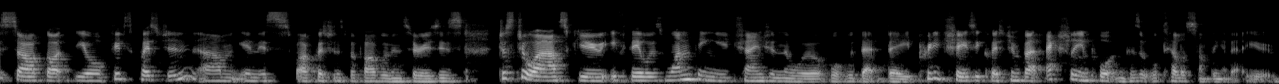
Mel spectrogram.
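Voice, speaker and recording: With an Australian accent, a woman speaks at a moderate pace with hardly any pauses. Her fairly low, somewhat breathy voice has lively intonation. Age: 60s. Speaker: chief executive, interviewer. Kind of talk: interview conversation.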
